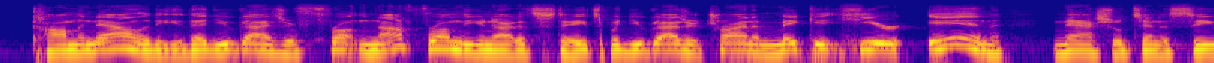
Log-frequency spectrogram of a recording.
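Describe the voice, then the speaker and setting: A man with an American accent speaks with lively intonation at fairly high pitch, in an ordinary speaking voice. The recording is very clean, with a silent background. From Texas, San Antonio. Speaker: podcast host. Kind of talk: casual interview chat.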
